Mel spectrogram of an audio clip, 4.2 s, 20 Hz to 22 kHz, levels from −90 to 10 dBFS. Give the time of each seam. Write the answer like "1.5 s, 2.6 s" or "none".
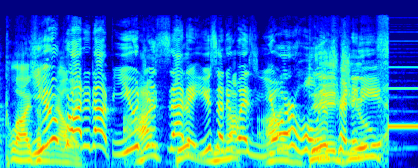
1.1 s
